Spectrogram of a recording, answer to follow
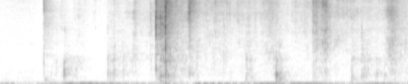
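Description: Clear plastic card packaging crinkling and clicking in the hands: a string of irregular crackles, the sharpest about one and a half seconds in.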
